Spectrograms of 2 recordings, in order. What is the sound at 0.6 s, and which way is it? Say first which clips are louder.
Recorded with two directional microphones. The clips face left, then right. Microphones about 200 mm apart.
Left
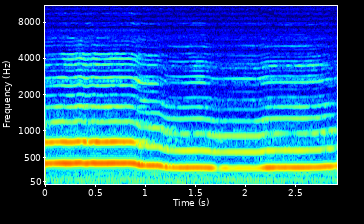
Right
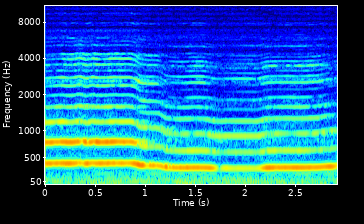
Humming: left 4 dB; 40° left (ahead or behind).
